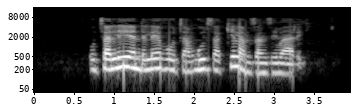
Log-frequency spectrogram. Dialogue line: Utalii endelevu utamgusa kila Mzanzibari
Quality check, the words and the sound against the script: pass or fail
pass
